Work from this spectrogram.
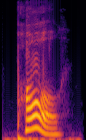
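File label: "pole", American English; gcompris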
